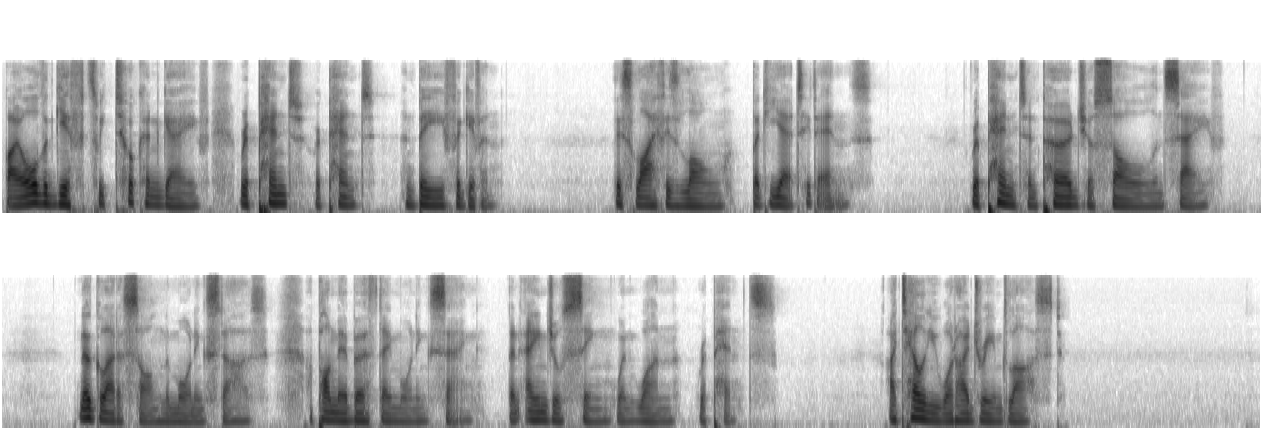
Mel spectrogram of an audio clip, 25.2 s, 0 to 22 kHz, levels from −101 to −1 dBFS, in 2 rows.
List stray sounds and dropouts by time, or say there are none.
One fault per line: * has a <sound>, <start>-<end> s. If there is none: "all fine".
all fine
